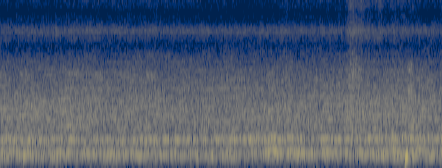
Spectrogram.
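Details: Asian honey bees from a wild colony being moved into a cultivation box: a steady, droning hum with a low fundamental and a clear overtone, unbroken for over four seconds, with one brief click near the end.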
